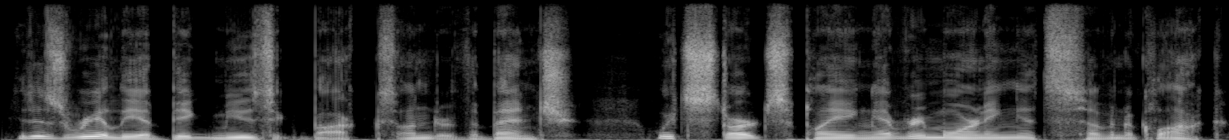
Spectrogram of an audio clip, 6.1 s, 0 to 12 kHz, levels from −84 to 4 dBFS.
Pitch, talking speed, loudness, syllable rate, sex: 110 Hz, 175 wpm, -18 LUFS, 4.7 syllables/s, male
